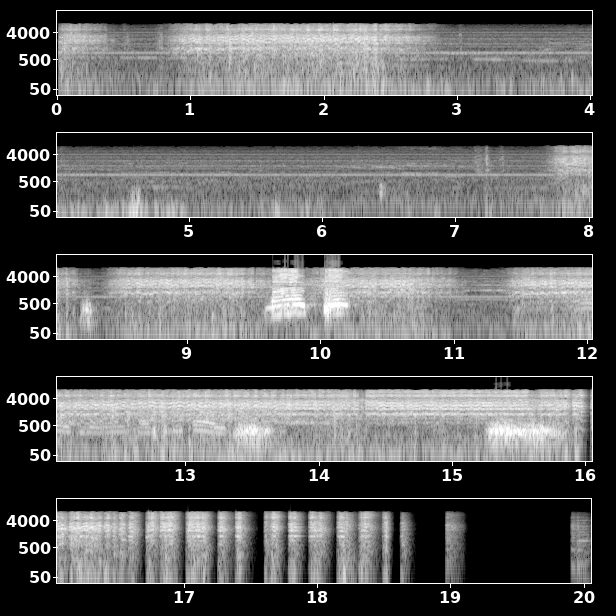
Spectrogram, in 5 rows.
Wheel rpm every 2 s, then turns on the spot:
70, 60, 0, 0, 70, 70, 150, 160, 160, 120.
none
